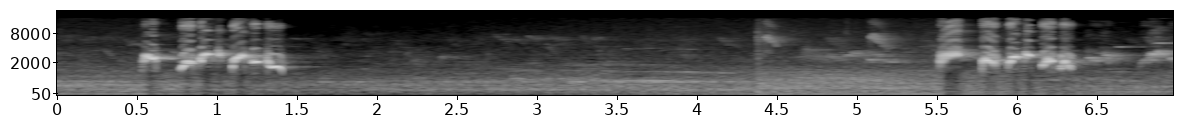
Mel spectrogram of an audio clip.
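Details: Red-whiskered bulbul trained for fighting-song contests, with a 'twisting voice'. A short, loud phrase of about six rapid, chirpy notes is repeated after roughly five seconds of near silence with faint background noise.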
